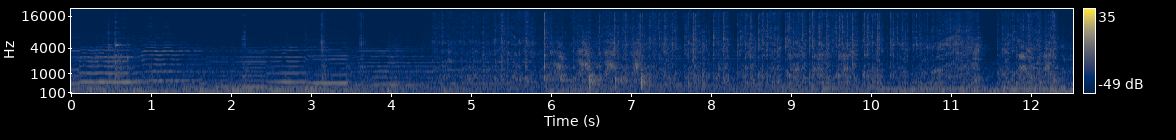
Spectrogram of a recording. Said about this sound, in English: Add 3 large eggs and whisk together well.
